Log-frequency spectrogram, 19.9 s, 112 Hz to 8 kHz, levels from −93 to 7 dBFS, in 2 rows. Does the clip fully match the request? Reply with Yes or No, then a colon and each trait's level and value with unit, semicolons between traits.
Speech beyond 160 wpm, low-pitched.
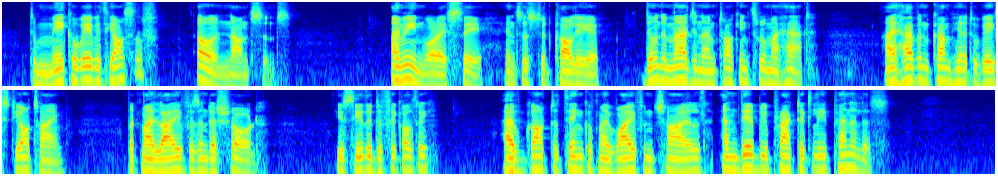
Yes: average, 170 wpm; low, 130 Hz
